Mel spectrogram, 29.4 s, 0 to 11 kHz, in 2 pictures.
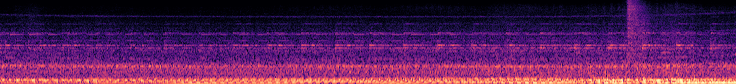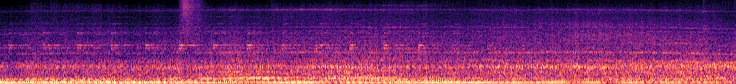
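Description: Two CN EMD SD70M-2 diesel-electric freight locomotives rumble as they approach at low speed and pass close by, growing louder over the first half. Two sharp metallic clanks come about halfway through and again a few seconds later.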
